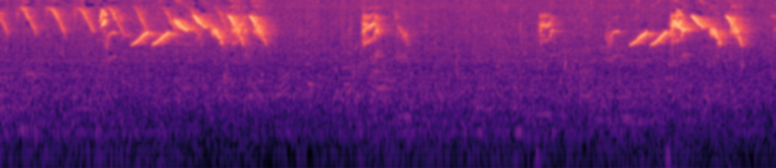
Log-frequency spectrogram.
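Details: Tui Tui Zel Zel song of a double-collared seedeater, played as a teaching song for young birds. A few high strokes lead into a rapid run of about eight swept whistles, then isolated notes and a second quick burst near the end.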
